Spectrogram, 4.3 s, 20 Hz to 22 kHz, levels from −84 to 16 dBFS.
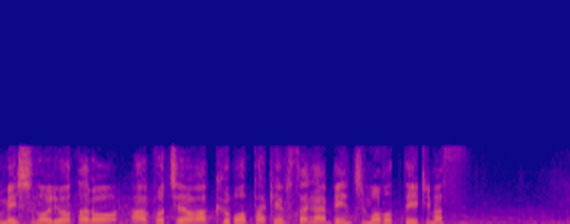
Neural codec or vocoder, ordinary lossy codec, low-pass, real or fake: codec, 16 kHz, 2 kbps, FreqCodec, larger model; none; none; fake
